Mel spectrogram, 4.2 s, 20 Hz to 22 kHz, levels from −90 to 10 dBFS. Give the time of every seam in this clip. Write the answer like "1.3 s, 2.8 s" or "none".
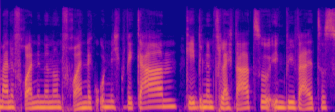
1.2 s, 1.5 s, 2.3 s, 2.9 s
